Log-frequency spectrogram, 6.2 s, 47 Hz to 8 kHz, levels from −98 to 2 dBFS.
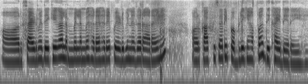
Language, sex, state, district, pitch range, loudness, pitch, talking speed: Hindi, female, Odisha, Sambalpur, 195-215 Hz, -16 LUFS, 205 Hz, 235 wpm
